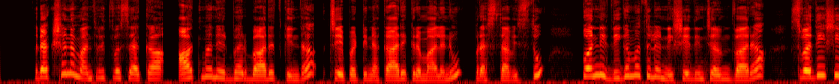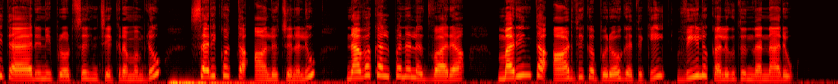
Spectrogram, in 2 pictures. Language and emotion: Telugu, neutral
